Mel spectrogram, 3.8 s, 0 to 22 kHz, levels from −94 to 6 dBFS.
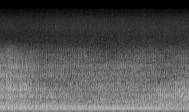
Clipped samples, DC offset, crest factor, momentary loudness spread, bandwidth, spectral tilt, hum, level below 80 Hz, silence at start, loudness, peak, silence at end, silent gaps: under 0.1%; under 0.1%; 14 dB; 4 LU; 12.5 kHz; -7.5 dB/octave; none; -44 dBFS; 0 s; -28 LUFS; -12 dBFS; 0 s; none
